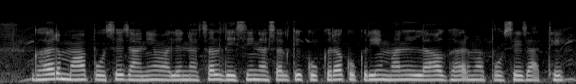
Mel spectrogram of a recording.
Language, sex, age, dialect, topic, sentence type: Chhattisgarhi, female, 56-60, Western/Budati/Khatahi, agriculture, statement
